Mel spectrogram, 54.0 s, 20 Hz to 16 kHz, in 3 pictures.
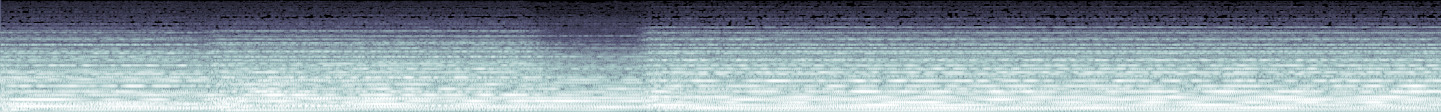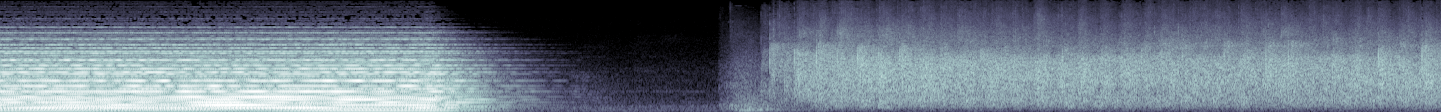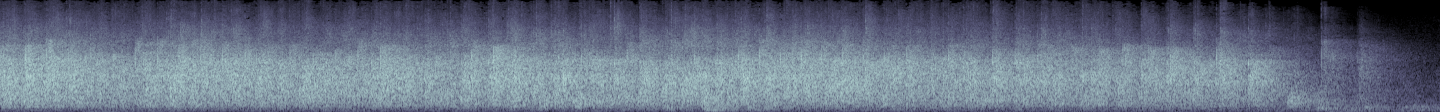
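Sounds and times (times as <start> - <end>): audience applause: 27.1 - 53.2.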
